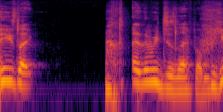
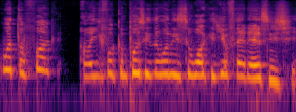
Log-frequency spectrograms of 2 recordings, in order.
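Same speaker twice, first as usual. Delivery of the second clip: much higher, squeaky outraged yelling; high excited retort; 11 semitones higher than usual. Retold or imitated. Insulting the seller again, high mock outrage.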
